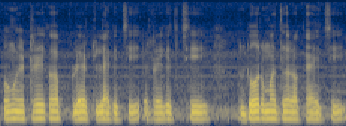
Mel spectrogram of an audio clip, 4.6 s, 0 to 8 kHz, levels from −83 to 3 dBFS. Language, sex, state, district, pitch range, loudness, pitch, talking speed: Odia, male, Odisha, Malkangiri, 115-125 Hz, -15 LUFS, 120 Hz, 130 wpm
